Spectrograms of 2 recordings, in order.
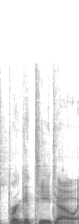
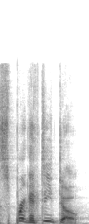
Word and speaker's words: Sprigatito: that probably can't pronounce sprigatito and I just had trouble saying it with my mouth right now so yeah I don't know but it's just it's just sprig plus gatito a actual Spanish word bad yeah I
